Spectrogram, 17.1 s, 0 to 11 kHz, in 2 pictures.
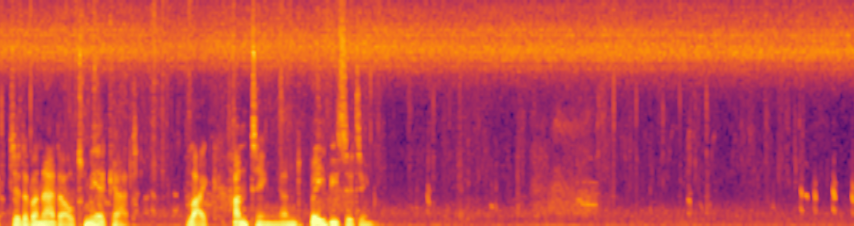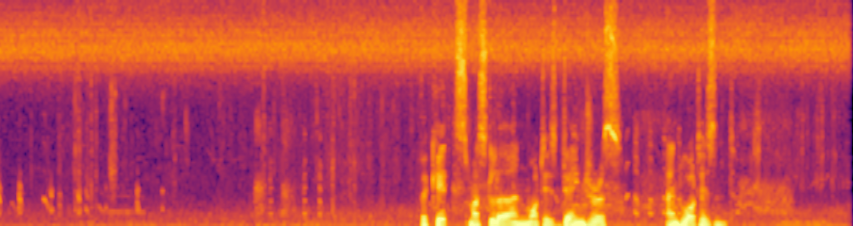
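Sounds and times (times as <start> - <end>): meerkats chirping: 0.0 - 12.1, 12.7 - 17.0
high-pitched hiss: 0.0 - 17.0.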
